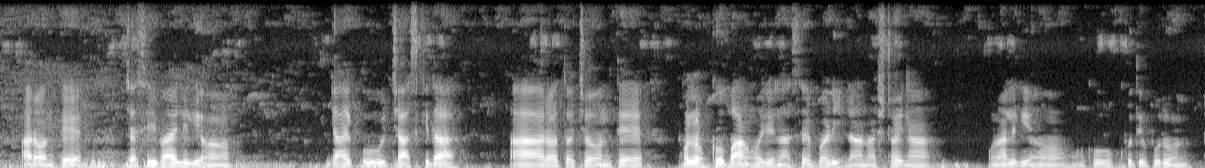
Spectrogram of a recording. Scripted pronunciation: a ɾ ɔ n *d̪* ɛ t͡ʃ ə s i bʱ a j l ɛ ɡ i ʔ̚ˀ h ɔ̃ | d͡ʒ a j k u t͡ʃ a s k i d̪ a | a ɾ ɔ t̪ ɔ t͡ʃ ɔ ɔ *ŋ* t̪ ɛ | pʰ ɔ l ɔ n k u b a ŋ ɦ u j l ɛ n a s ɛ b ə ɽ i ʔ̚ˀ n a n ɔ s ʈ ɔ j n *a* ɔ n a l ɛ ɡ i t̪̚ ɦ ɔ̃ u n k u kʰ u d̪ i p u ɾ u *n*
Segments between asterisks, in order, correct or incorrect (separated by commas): incorrect, incorrect, correct, correct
